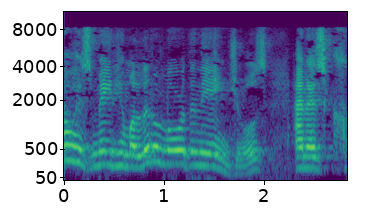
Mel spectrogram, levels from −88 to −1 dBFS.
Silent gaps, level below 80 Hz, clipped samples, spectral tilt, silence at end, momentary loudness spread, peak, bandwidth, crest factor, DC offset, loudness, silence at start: none; -74 dBFS; under 0.1%; -2 dB/octave; 0 s; 10 LU; -6 dBFS; 8.8 kHz; 22 dB; under 0.1%; -27 LUFS; 0 s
